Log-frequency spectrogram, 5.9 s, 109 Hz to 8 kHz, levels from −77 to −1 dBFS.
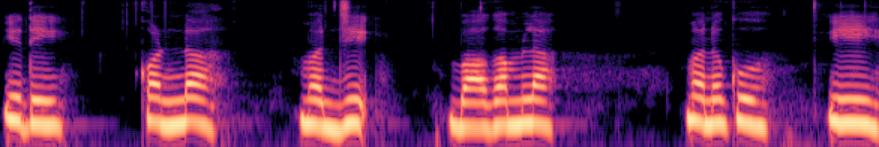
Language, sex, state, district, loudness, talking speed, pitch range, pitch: Telugu, female, Andhra Pradesh, Anantapur, -13 LUFS, 70 wpm, 210-230 Hz, 215 Hz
